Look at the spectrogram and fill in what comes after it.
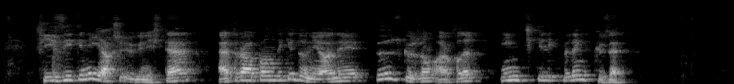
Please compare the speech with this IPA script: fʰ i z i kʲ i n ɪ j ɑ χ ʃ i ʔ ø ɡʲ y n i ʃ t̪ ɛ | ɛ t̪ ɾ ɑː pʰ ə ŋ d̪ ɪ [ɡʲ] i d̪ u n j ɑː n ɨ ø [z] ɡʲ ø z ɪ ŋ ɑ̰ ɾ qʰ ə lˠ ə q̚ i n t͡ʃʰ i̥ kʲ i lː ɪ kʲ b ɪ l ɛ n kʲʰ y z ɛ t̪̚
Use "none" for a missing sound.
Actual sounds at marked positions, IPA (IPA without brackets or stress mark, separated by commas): kʲ, z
